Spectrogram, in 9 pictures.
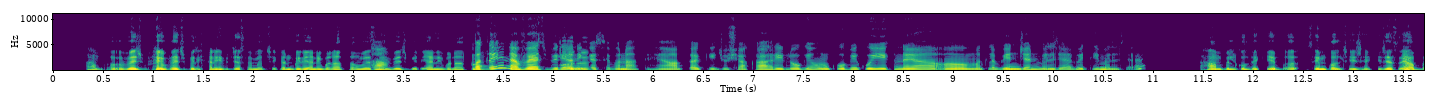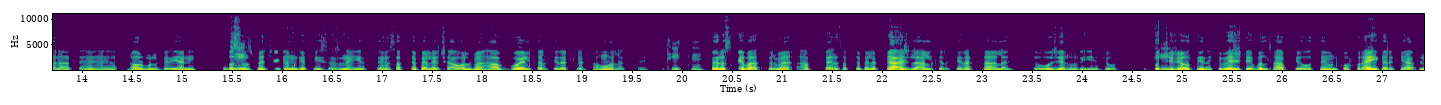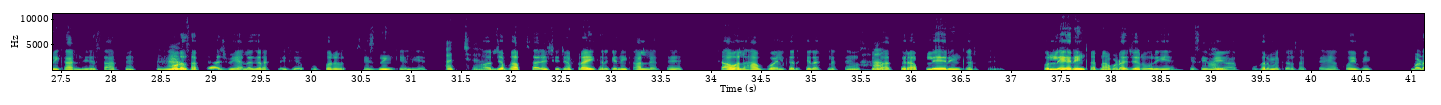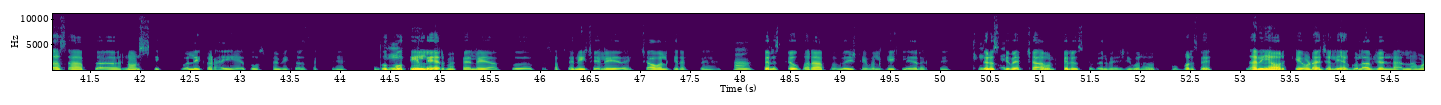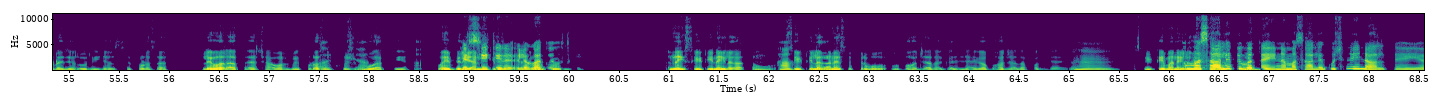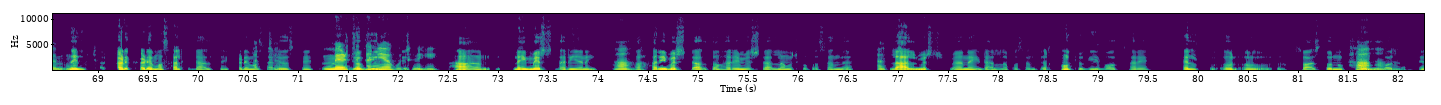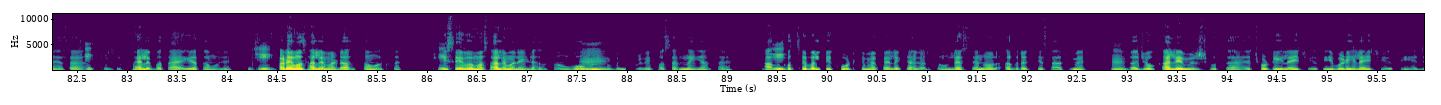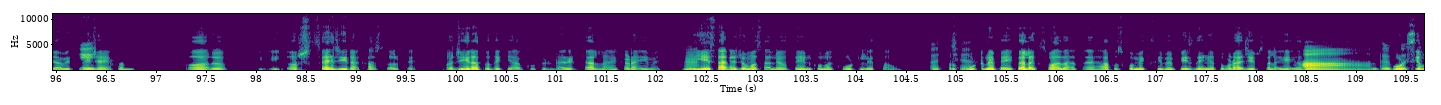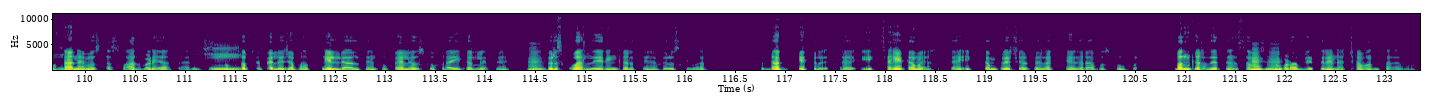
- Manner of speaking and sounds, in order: in English: "वेज"; laughing while speaking: "बि वेज बिरयानी"; in English: "वेज"; in English: "वेज"; in English: "वेज"; in English: "सिंपल"; in English: "नॉर्मल"; in English: "पीसेस"; in English: "हाफ़ बॉयल"; in English: "वेजिटेबल्स"; in English: "फ्राई"; in English: "सीज़निंग"; in English: "फ्राई"; in English: "हाफ़ बॉयल"; in English: "लेयरिंग"; in English: "लेयरिंग"; in English: "नॉन-स्टिक"; in English: "लेयर"; in English: "लेयर"; in English: "वेजिटेबल"; in English: "लेयर"; in English: "वेजिटेबल"; in English: "फ्लेवर"; in English: "क्लिंग"; laughing while speaking: "मसाले"; laughing while speaking: "हूँ"; in English: "हेल्थ"; in English: "डायरेक्ट"; laughing while speaking: "बनाने"; in English: "फ्राई"; in English: "लेयरिंग"; in English: "टेंपरेचर"
- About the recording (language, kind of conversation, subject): Hindi, podcast, ऑनलाइन संसाधन पुराने शौक को फिर से अपनाने में कितने मददगार होते हैं?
